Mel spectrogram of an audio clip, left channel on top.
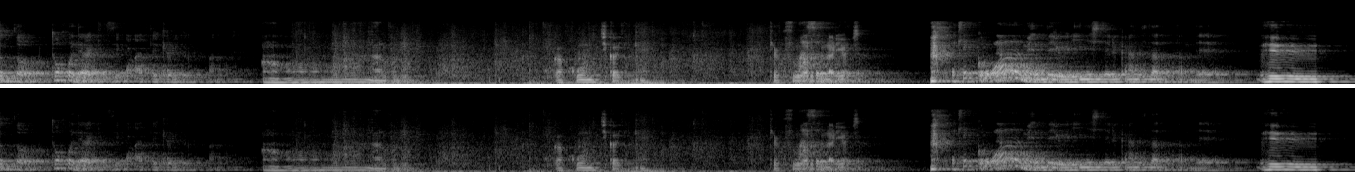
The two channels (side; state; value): right; quieter; 7.1 dB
